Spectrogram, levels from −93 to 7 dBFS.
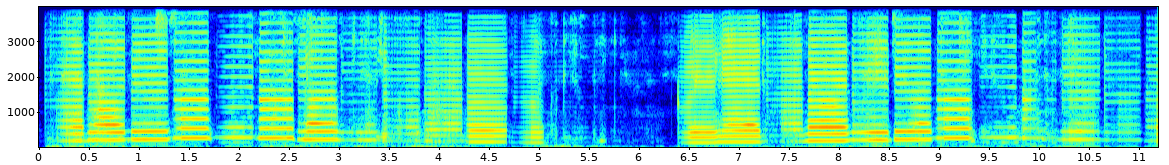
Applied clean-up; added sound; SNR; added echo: neural separator model SepFormer WHAMR!.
